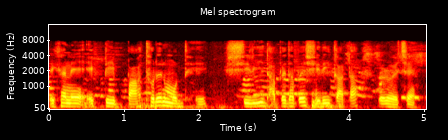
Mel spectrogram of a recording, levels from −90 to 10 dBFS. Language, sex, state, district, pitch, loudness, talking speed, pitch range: Bengali, male, West Bengal, Alipurduar, 135 Hz, -15 LUFS, 120 wpm, 125-155 Hz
